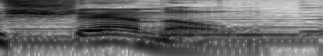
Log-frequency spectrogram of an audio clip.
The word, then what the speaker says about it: Shannon: aguas tranquilas, todo ello enmarcado por el río Shannon y el mar de Irlanda. (Pronunciación Shénon) Pero profundiza un poco más y descubrirás una región con más de 5 mil años de historia.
